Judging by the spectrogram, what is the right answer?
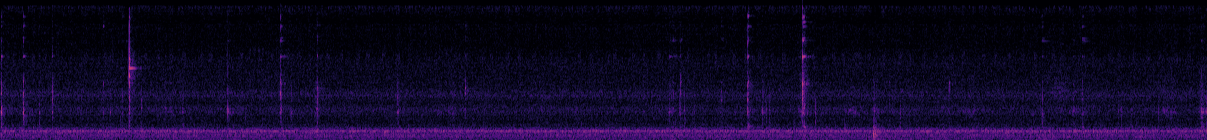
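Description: Faint clicks and light taps of a bidet supply hose's coupling being threaded by hand onto the fitting under the toilet tank, over a steady background hum. One sharper tap about three-quarters of the way through.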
